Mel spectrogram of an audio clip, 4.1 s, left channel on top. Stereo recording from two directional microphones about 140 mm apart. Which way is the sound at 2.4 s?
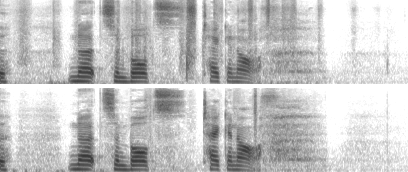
5° right (ahead or behind).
